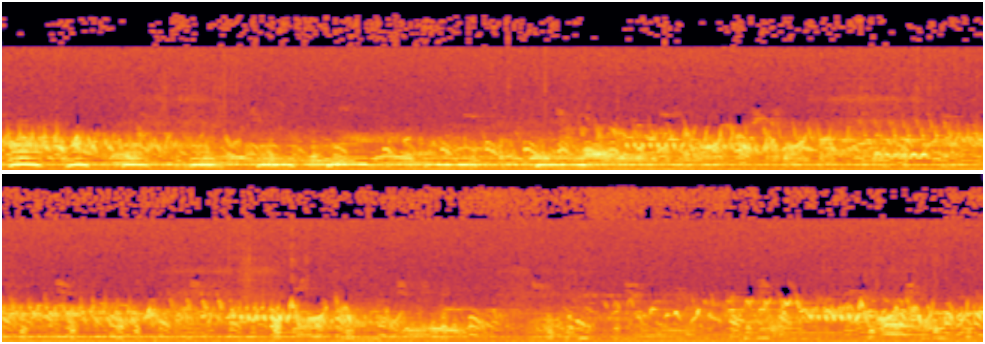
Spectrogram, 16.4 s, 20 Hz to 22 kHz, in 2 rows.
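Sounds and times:
overlapping bird calls and chatter at natural sites in Finland: 0.0s - 16.3s.

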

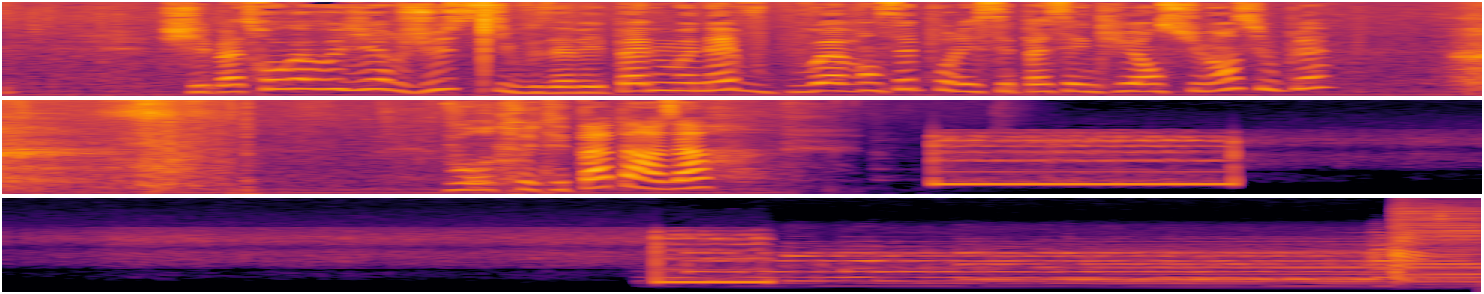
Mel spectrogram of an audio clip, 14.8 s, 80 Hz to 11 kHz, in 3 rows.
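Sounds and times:
speech: 0.6s - 5.2s, 6.4s - 7.5s
telephone ringing on an incoming call: 8.0s - 9.1s, 12.0s - 12.5s.

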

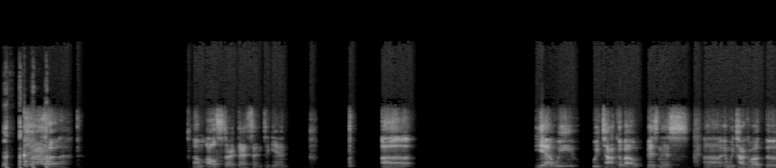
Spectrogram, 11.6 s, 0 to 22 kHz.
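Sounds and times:
person coughing: 0.0s - 1.1s
raspy throat clearing: 0.0s - 1.1s
speech: 2.9s - 4.4s, 5.7s - 6.3s, 8.0s - 11.6s.

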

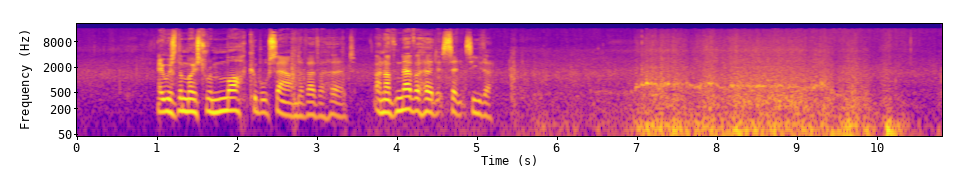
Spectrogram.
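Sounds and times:
speech: 1.0s - 5.4s
wind buffeting a microphone outdoors beside a loch in an easterly gale: 5.5s - 10.7s.

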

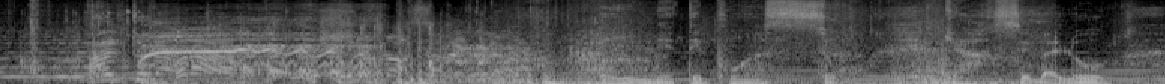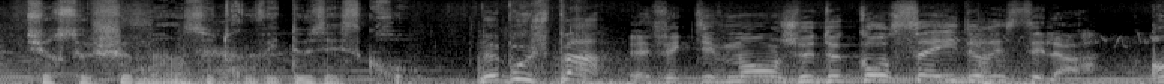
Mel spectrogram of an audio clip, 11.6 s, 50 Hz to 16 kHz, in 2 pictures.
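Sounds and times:
horse hooves clip-clopping: 0.0s - 3.2s
speech: 0.4s - 11.6s
plump horse whinnying at the edge of a clearing: 0.6s - 3.2s.

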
